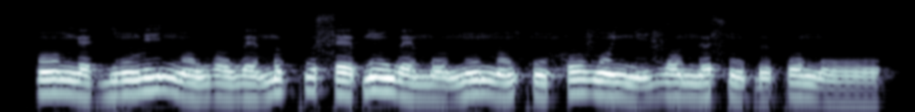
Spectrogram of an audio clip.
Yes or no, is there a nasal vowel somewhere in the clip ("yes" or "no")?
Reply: yes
